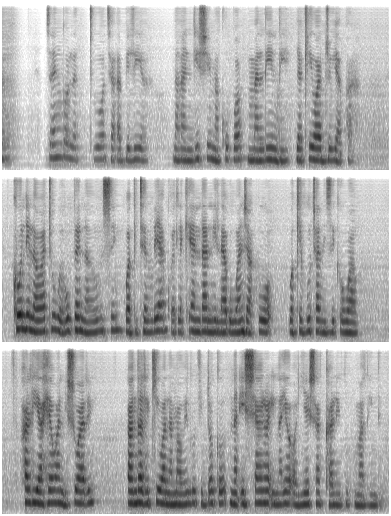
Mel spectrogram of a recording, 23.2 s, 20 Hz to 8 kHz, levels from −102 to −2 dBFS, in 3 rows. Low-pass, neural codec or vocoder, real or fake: 7.2 kHz; codec, 16 kHz, about 1 kbps, DyCAST, with the encoder's durations; fake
